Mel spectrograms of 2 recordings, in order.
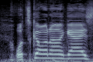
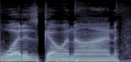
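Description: First: It is said with lively, high energy. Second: It is said with low, sleepy energy.

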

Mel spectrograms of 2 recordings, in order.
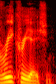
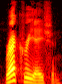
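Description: First: It is said as re-creation, stressing 'creation'. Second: It is said as recreation, stressing the first syllable. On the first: Creating something anew. "The agent of recreation" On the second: Leisure that revitalizes oneself. "you could pronounce that word another way"

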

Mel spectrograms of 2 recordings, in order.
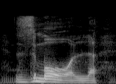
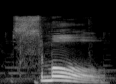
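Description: First: The first sound is a buzzing z. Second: The first sound is a long hissing s. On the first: The speaker calls it wrong. "voi vostra S sembra una Z a noi" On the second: The speaker calls it right. "sempre S lunga"

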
